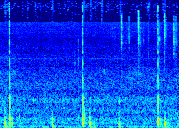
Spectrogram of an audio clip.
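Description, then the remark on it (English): Soft, irregular typing on a computer keyboard as someone looks something up: scattered light clicks and taps in small bursts, a few keystrokes at a time with brief pauses, quiet against a faint background hiss. “You're typing Eric right now.”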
